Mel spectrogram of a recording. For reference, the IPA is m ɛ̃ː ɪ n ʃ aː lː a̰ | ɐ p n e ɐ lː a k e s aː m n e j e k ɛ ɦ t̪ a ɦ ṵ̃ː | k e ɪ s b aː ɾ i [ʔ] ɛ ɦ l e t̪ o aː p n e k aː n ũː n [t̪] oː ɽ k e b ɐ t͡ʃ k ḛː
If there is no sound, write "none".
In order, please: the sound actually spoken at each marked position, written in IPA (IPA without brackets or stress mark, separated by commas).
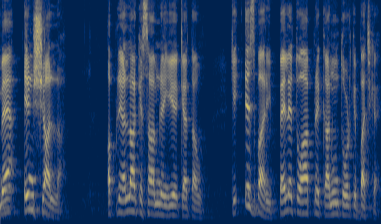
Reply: p, t̪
